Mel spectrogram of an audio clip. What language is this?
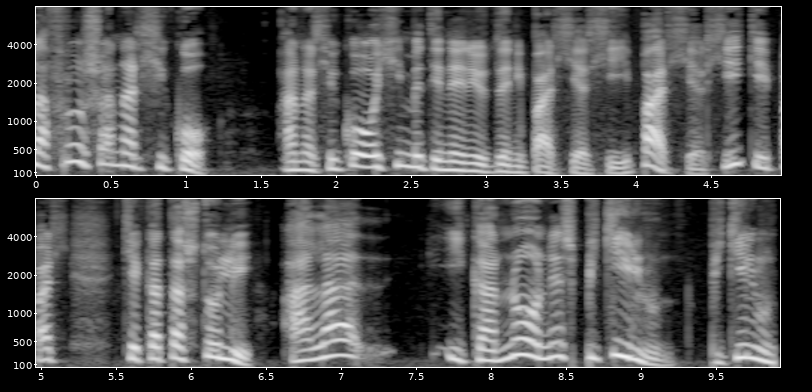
Greek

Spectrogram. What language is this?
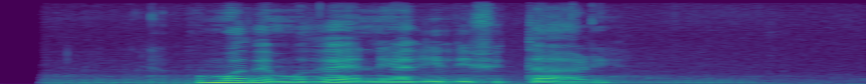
Kikuyu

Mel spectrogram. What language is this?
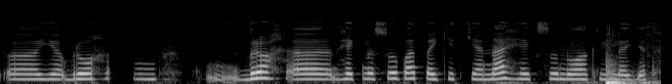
Kashmiri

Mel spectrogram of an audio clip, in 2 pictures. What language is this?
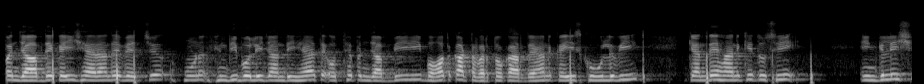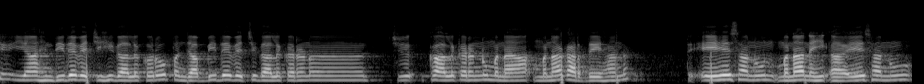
Punjabi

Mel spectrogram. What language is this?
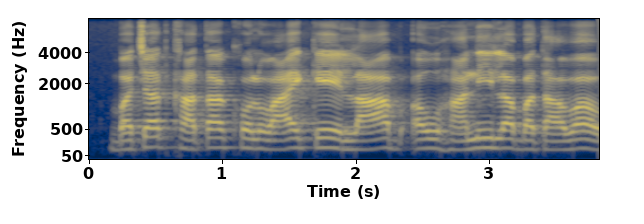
Chhattisgarhi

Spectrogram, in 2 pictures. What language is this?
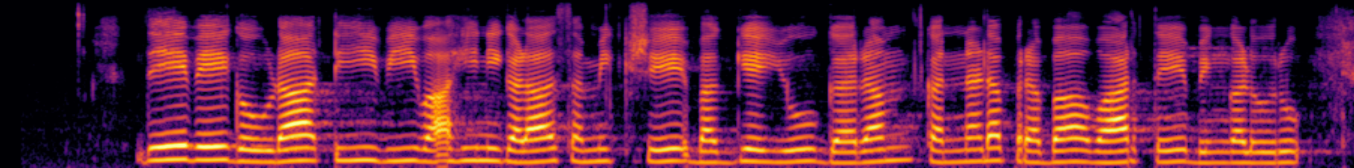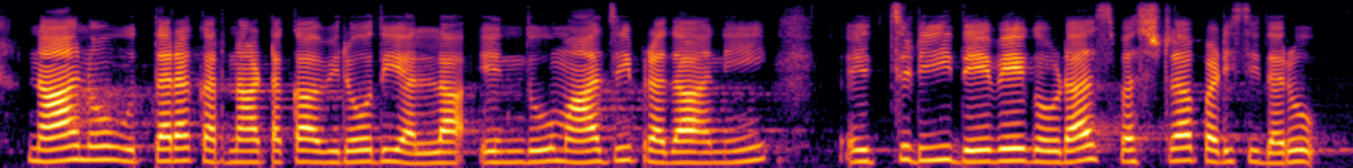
Kannada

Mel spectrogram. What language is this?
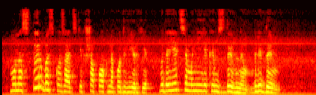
Ukrainian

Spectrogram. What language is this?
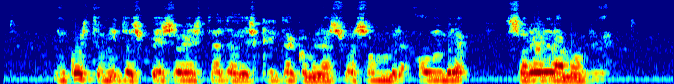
Italian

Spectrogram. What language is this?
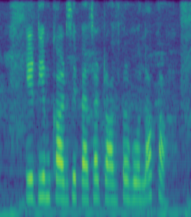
Bhojpuri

